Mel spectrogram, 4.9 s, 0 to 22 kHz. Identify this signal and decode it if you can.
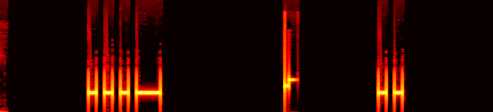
Morse code, heard as a keyed tone, about 15 wpm, 700 Hz. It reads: V I
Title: Single Letters 15wpm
